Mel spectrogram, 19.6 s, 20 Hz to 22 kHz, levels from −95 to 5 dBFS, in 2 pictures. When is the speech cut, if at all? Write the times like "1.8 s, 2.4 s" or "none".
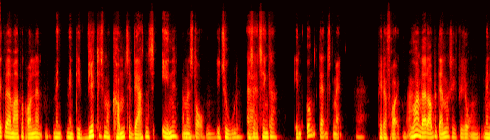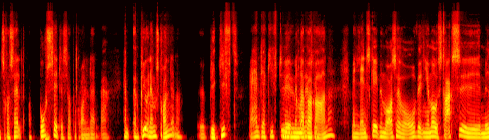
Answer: none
